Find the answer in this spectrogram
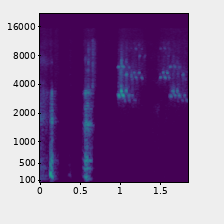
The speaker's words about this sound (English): Or listen to crickets.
